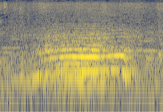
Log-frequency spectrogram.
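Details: Cow unloaded from a livestock truck in Indonesia lets out a loud, clear moo that swells, holds at its peak, then falls away over about two seconds, with faint engine rumble beneath.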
